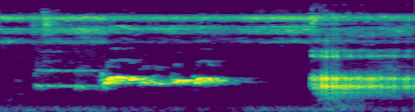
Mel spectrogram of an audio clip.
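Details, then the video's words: Zebra dove, a crossbred bird used as a master song for training other birds: a soft, slightly wavering mid-pitched coo, then a brief gap and a second, louder coo. A steady high whine runs throughout. "suara sang masteran burung perkutut crosing"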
